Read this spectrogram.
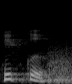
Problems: background sounds at intervals, echo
